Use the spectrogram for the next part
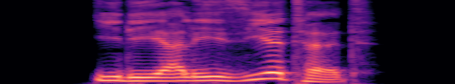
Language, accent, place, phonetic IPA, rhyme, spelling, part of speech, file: German, Germany, Berlin, [idealiˈziːɐ̯tət], -iːɐ̯tət, idealisiertet, verb, De-idealisiertet.ogg
- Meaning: inflection of idealisieren: 1. second-person plural preterite 2. second-person plural subjunctive II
